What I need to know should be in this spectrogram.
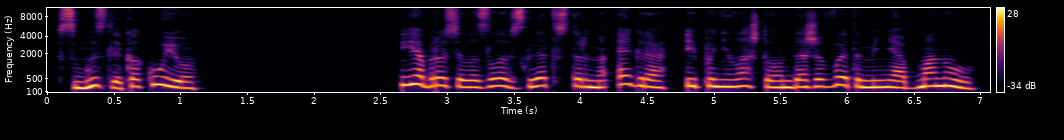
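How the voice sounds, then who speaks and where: A woman's voice: fairly high pitch, fairly even intonation, quick pace, mellow. A woman narrating a fantasy novel in the first person, reading expressively. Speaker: audiobook narrator.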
